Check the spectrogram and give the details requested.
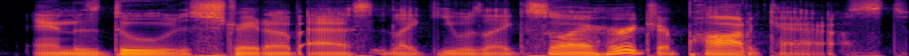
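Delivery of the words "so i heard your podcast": slow, unhurried, deliberate, drawn-out delivery. Retelling a dude's question about the podcast: Morgan Freeman voice. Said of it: "sounded like fucking, like, uh, Morgan Freeman".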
